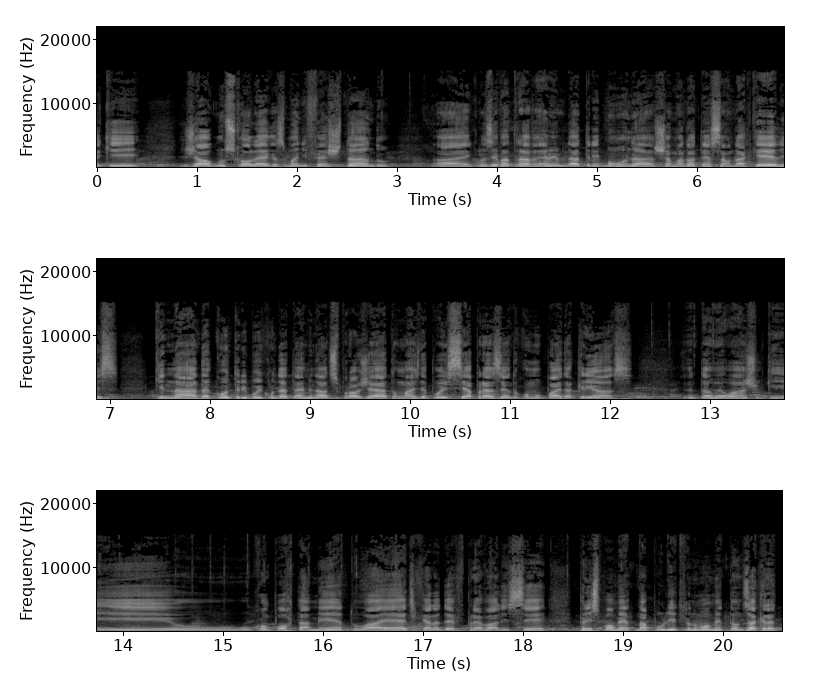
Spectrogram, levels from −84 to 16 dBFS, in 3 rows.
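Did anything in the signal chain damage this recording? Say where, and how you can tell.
No, no damage is audible.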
